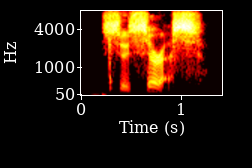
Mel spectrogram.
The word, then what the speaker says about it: susurrus: But the new word that I learned is pronounced susurrus. Now, this is a strange word. It's spelled S-U-S-U-R-R-U-S.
